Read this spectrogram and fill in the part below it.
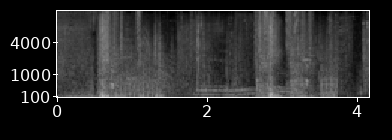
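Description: Gunfire in a fast-paced shooter game: two sharp, loud broadband shots about two seconds apart with a clattering tail, plus game ambience between them.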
